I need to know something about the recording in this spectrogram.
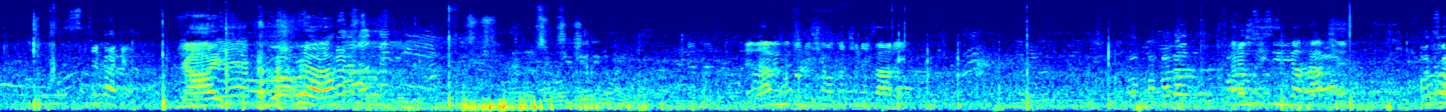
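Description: Children shout and call out across an open playing field.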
